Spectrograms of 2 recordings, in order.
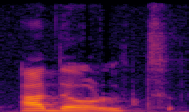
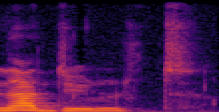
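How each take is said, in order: First: The vowel is an English-style vowel. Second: The vowel is a French 'u' sound. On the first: The speaker calls it wrong. "Most students say said adult" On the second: The speaker calls it right. "you have to pronounce the U sound"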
